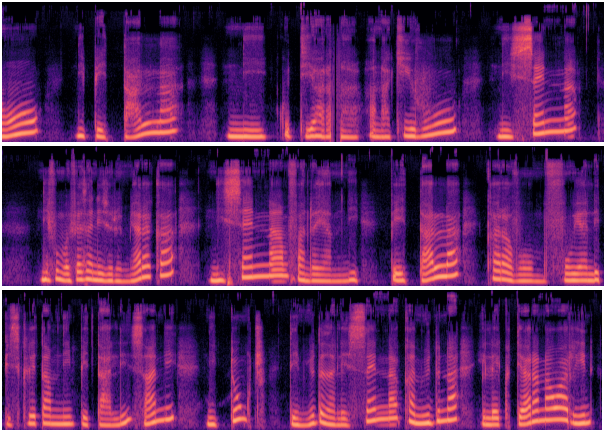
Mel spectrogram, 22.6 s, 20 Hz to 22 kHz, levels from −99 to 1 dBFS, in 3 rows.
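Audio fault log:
throughout: Bluetooth SBC compression. The speech carries plainly audible codec damage: gritty quantisation noise and aliasing on the upper frequencies, with treble that flickers rather than holding steady. The spectrum still extends to about 20.9 kHz, so this is coarse quantisation of the upper bands rather than a clean lowpass. The likely cause is SBC's fixed sub-band split with crude bit allocation. The amount of damage fits a low bit pool, at a bitrate of around 96 kbps, which starves the weaker top bands.
4.10–4.24 s: intermittent contact. The audio drops out for about 126 ms, just before "anankiroa ny chaîne", with a crackle at each edge and faint hiss while the signal is gone. That pattern points to a loose plug or cable whose connection opened briefly. The signal path broke and then re-made, and the abrupt make and break at each end produced the clicks.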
